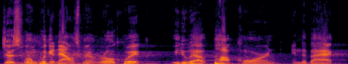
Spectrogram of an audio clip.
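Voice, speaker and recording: A man's voice: mid-range voice, fairly quick, a bit bright, a faint crowd. A man emceeing a comedy show, introducing acts and making announcements in a loose, chatty way. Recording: reverberant hall with faint noise.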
